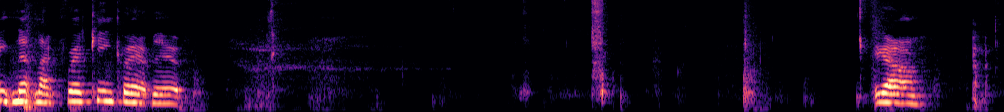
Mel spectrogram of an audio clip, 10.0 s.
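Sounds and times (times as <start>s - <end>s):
person chewing: 2.5s - 8.7s
mouth clicks and smacks: 4.4s - 8.7s.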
